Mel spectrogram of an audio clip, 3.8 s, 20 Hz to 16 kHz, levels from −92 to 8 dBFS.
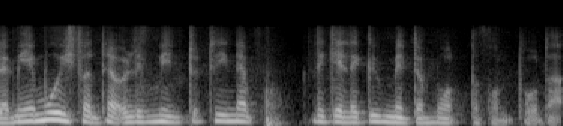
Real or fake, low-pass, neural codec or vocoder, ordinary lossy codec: fake; 7.2 kHz; codec, 16 kHz, 0.7 kbps, FocalCodec; none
